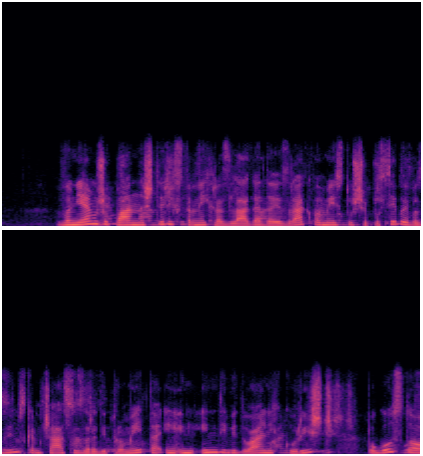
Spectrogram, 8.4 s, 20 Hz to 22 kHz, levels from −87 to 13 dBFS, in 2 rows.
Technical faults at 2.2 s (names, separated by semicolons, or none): echo with no canceller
